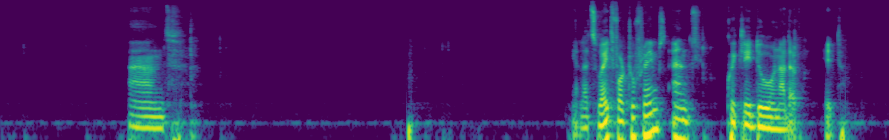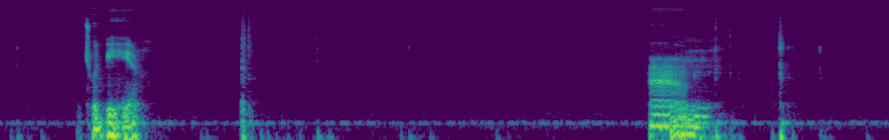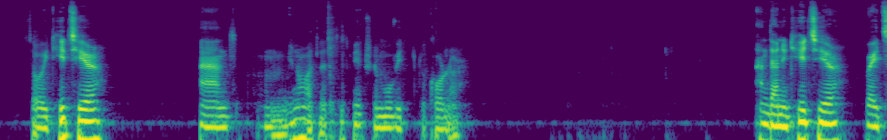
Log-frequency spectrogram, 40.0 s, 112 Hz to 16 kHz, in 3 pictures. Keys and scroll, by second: 0.2 r, 2.2 v, 3.1 ctrl+b, 6.4 ctrl+shift+l, 10.4 v, 11.7 c, 13.4 v, 16.8 space, 17.9 c, 19.3 v, 24.1 ctrl+c, 24.8 ctrl+v, 31.4 space, 35.2 ctrl+c, 35.7 ctrl+v.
